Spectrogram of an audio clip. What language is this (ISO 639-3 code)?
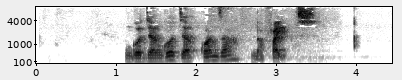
swa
